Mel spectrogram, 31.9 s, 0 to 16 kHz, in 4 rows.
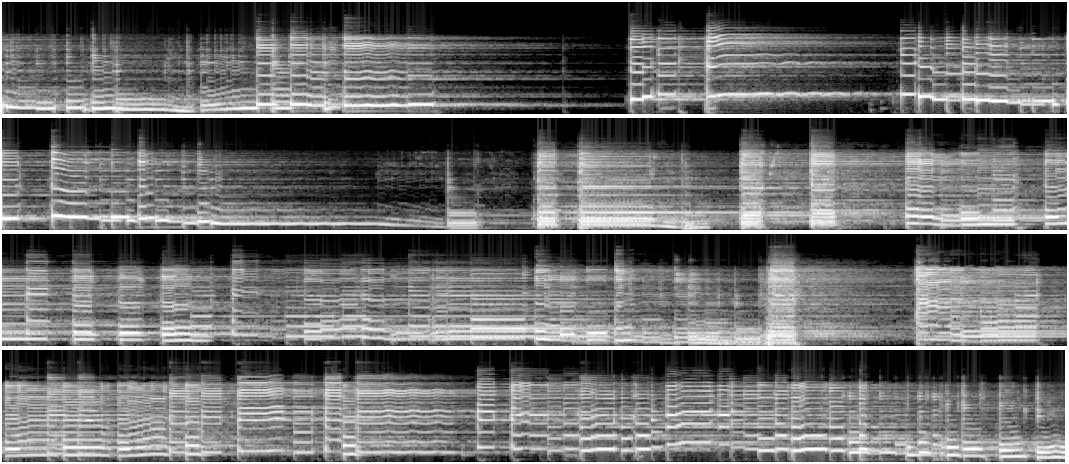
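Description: Electric guitar, a Fender Stratocaster, played lead through the CFG CF-80 2.4 GHz wireless system, in phrases of picked notes with string bends, several phrases swooping steeply down in pitch. The wireless link runs with no connection cuts.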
